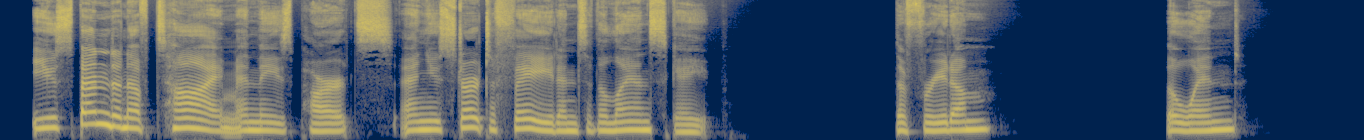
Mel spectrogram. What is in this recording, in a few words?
Male Rancher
